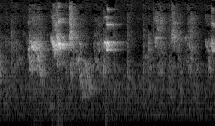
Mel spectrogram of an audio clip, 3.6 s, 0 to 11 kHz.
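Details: Two pet parakeets being affectionate with each other, giving scratchy, high squawks and buzzy warbled notes that come in quick irregular bursts, with sharp peaks near one and 1.8 seconds.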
